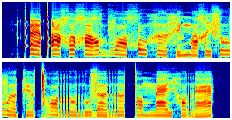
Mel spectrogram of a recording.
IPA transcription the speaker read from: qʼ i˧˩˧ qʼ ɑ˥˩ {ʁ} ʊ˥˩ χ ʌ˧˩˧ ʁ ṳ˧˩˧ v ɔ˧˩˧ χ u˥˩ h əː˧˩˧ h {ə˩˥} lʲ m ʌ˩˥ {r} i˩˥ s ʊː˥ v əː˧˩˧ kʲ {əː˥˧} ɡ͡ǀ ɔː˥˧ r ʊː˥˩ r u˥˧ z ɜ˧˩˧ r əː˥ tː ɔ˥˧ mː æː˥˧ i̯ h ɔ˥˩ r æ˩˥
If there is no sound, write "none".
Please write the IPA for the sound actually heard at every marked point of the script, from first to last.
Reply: χ, ɪ˩˥, χ, əː˩˥

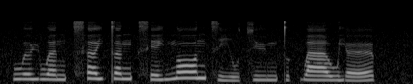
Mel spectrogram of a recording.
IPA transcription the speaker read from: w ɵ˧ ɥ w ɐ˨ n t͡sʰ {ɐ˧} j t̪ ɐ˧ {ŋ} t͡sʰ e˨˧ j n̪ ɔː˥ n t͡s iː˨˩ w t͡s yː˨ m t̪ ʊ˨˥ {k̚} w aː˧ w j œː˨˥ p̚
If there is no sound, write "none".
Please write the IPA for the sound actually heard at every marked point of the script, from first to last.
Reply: ɐ˧, ŋ, k̚

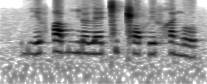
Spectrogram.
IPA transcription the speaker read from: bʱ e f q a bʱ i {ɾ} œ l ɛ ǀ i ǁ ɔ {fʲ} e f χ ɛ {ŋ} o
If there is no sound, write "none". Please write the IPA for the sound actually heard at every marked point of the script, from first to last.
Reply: ɾ, f, ŋ

